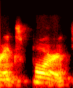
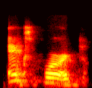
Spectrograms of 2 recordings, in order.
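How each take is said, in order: First: "export" stressed on PORT; stress on second syllable. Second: "export" stressed on EX; stress on first syllable. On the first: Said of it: "or in the second". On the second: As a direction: say "export" as EX-port. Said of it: "whether the stress is on the first". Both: Shown as a demonstration.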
